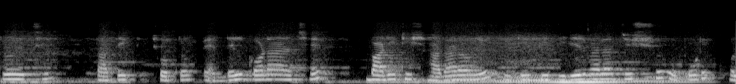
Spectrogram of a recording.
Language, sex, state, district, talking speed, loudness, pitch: Bengali, female, Jharkhand, Sahebganj, 155 wpm, -17 LUFS, 185 Hz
